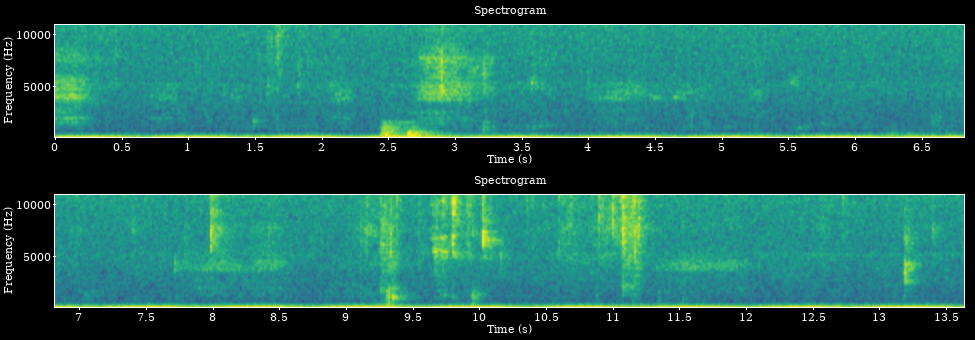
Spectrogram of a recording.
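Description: Wet flesh squelches and tears as hands pull at meat.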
